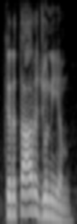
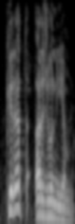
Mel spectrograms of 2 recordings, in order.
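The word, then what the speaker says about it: किरातार्जुनीयम्: ठीक है, भरवी की एक बहुत फेमस किताब है कृतार्जुनियम, सॉरी इसकी प्रोनाउंसिएशन एक्चुअली है किरत अर्जुनियम।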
